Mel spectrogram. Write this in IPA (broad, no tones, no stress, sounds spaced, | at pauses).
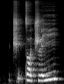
t͡ʃ ḭ t ɔ t͡ʃ ɭ i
